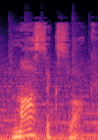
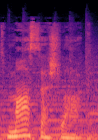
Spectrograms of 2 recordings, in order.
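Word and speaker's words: Marsaxlokk: Next up, Marakllock, pronounced Marashlak. Bless you.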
